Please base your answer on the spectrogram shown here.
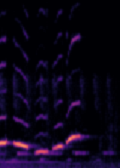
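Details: Female white-rumped shama call meant to spur males to sing, a brief run of four clear whistled notes, falling then rising, ending with a faint trailing whistle over a steady low hum.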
